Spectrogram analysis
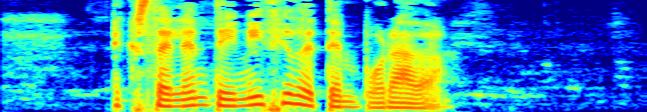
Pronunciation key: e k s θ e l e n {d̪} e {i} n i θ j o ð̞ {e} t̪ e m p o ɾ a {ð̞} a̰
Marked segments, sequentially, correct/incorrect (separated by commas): incorrect, correct, correct, correct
